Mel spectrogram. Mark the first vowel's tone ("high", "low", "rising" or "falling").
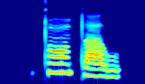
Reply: high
